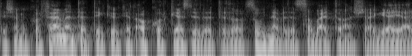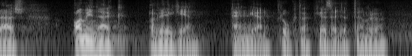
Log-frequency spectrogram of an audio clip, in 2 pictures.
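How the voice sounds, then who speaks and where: A man speaks with a very deep, low pitch and a somewhat breathy voice. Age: 50s. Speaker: economist, former university lecturer; former university lecturer. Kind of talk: testimony. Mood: calm, measured, serious. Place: studio.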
